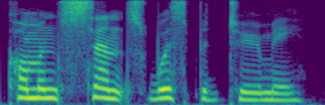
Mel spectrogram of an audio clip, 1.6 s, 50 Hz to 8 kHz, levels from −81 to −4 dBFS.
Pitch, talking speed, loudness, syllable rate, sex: 225 Hz, 185 wpm, -18 LUFS, 6.0 syllables/s, female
